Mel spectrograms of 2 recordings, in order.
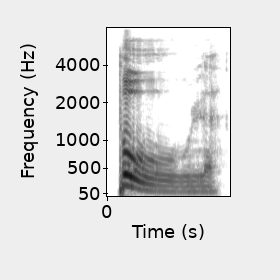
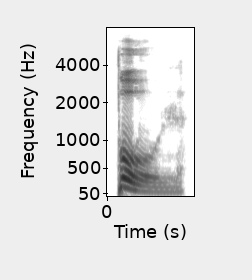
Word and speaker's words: pôle: paul le comme un pôle attention ici à l'accent circonflexe on traîne le haut un pôle le pôle nous avons vu la syllabe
